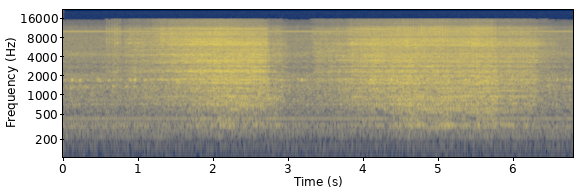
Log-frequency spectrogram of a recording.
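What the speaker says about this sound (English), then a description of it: "I'm using a half an inch spindle gouge." A half-inch spindle gouge cuts a wooden screwdriver handle spinning on a lathe, giving a steady, loud scraping rasp that swells and eases in two long passes.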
